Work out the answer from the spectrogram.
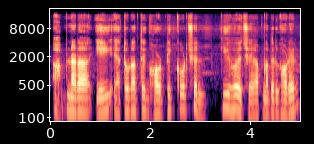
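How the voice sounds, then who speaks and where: A man's voice: mid-range voice, steady tone, a little slow, close to an everyday voice. A man playing a kindly, polite young landlord in a cartoon story, speaking earnestly. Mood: surprised, concerned. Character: kindly young landlord gentleman in disguise, concerned and helpful.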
